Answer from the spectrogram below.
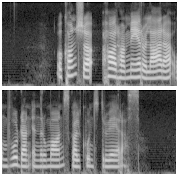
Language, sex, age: Norwegian, female, 20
